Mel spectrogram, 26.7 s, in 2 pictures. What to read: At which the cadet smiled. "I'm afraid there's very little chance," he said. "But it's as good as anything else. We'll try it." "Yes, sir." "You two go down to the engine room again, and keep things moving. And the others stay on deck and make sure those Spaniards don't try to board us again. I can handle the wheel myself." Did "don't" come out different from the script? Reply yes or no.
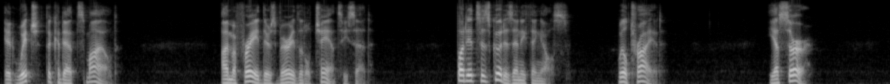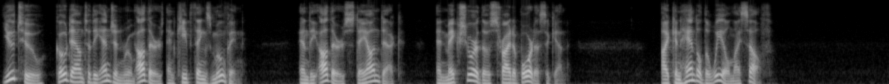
yes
